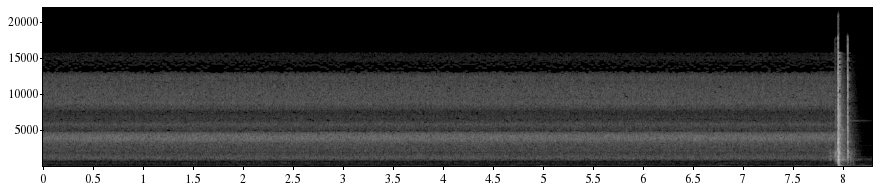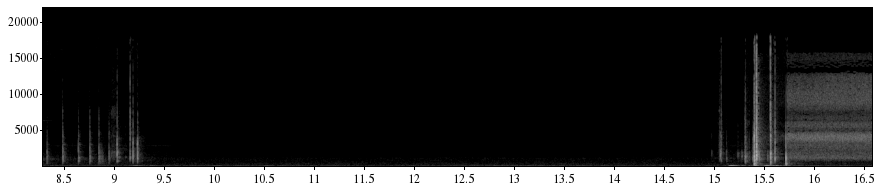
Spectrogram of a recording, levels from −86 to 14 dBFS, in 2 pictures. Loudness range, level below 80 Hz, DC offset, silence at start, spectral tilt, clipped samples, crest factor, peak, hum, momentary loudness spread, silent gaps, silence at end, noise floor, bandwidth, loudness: 11 LU; -54 dBFS; under 0.1%; 0 s; 0.5 dB/octave; under 0.1%; 34 dB; 0 dBFS; none; 14 LU; none; 0 s; -71 dBFS; 16 kHz; -29 LUFS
